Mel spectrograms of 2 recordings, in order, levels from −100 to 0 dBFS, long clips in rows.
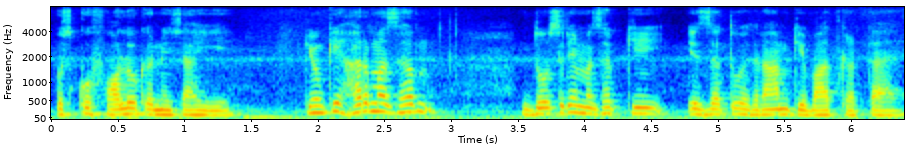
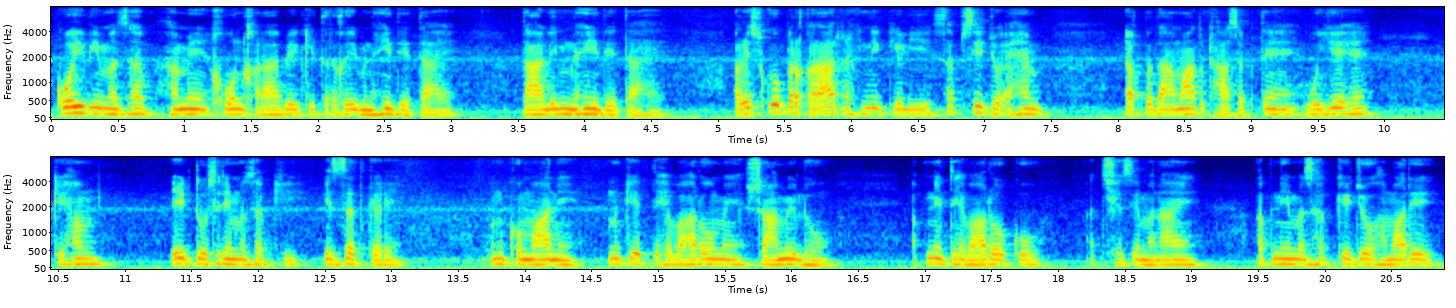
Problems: constant background noise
